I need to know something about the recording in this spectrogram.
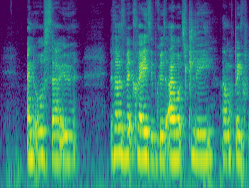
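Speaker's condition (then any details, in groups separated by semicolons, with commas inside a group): Down syndrome; Down syndrome since birth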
